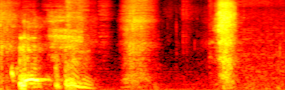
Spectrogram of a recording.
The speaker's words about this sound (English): So Lavias, Dain, and Nerali and Maeve are all, you know, sort of holding their breath and being quiet. In the tense silence, Fakir sneezes loudly, and Graza just sort of huffs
